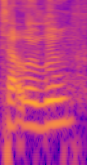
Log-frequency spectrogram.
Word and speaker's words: Tyler Loong: effort put forth by Frank Anthony Davis and Tyler Loong. Tyler able to get that. We are ready and live right here for an interview with Tyler Loong. Am I saying that right, Tyler Loong?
